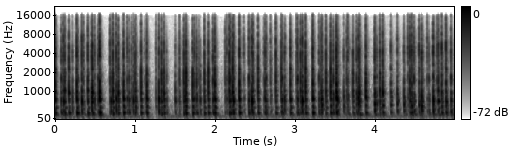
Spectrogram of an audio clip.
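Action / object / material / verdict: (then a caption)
tap / plastic storage box tapped with fingernails / plastic / none. Long acrylic nails tap rapidly on a hollow, translucent green plastic storage box with a patterned side and a latch handle. The result is a quick, uneven run of crisp, hollow plastic clicks with a midrange knock near 720 Hz and bright edges, each dying away almost at once.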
